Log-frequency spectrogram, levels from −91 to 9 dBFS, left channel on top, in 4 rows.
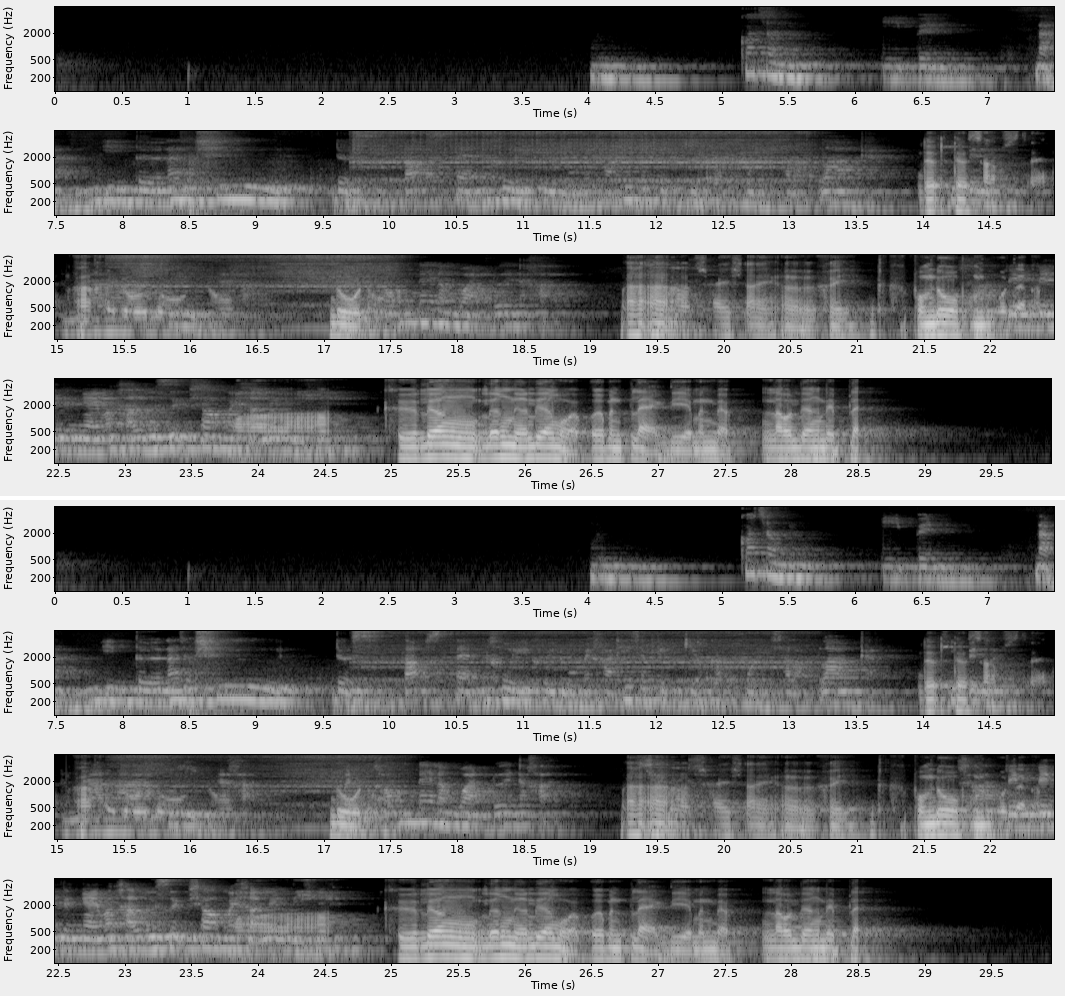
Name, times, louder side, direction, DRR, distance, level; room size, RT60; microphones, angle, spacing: voice 1, 4.0-4.5 5.1-5.6 6.2-7.0 7.3-9.2 9.6-13.7 14.2-14.6 15.0-16.5 17.1-18.7 19.4-20.0 21.9-24.6, equal, 55° right, 4 dB, 2.7 m, -32 dB
sound 1, 7.3-7.4 7.6-13.3 15.4-17.6 19.8-19.9 21.4-22.1 22.4-22.5, left 3 dB, 85° left, 3.2 m, -40 dB
voice 2, 14.0-14.5 14.8-16.0 16.2-16.3 17.0-17.5 19.2-22.3 23.8-24.5 25.1-28.5, left 2 dB, 20° left, 17 dB, 0.5 m, -23 dB
17.0 x 8.5 x 8.2 m, 1.1 s
head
